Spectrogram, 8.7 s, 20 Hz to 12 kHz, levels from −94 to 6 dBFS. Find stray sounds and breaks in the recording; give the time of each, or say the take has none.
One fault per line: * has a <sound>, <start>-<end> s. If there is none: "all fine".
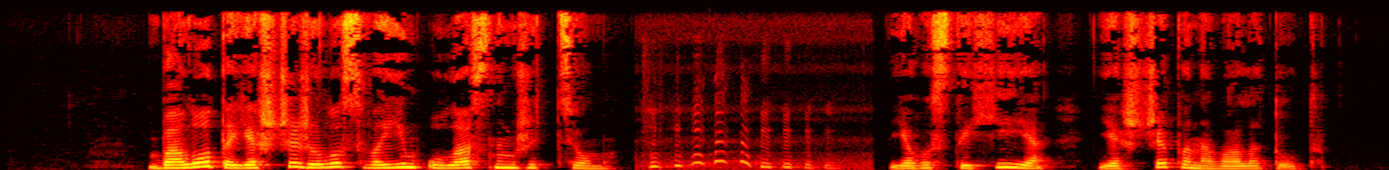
* has a laugh, 4.0-5.4 s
